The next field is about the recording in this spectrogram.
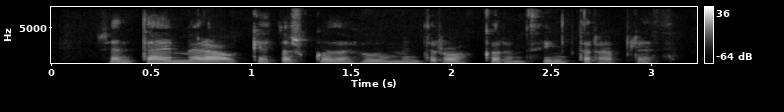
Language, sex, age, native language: Icelandic, female, 40-49, Icelandic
